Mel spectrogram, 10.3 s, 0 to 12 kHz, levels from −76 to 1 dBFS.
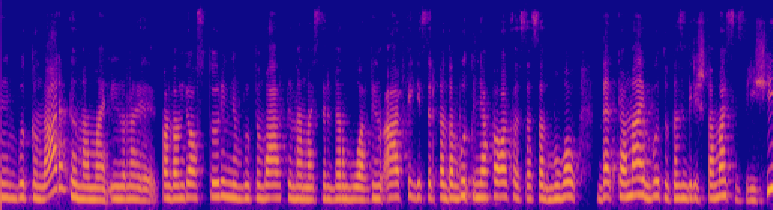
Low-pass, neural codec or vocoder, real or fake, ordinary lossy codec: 9.9 kHz; autoencoder, 22.05 kHz, a latent of 192 numbers a frame, VITS, trained on one speaker; fake; Opus, 24 kbps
